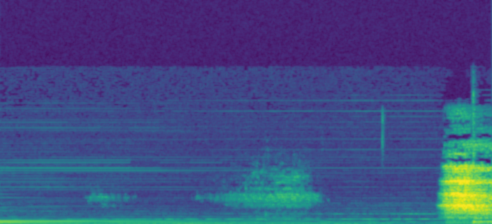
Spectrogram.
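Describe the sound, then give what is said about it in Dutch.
Slow breaths drawn in through the nose during a guided relaxation exercise. Two faint, airy inhalations are followed by a louder, rushing one near the end, all over a steady, low sustained drone. “Haal een paar keer diep adem door je neus.”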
